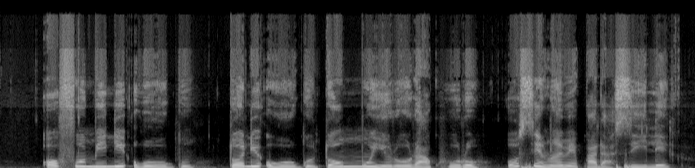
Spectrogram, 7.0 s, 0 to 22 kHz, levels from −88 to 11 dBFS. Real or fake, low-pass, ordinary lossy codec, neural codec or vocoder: real; none; none; none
